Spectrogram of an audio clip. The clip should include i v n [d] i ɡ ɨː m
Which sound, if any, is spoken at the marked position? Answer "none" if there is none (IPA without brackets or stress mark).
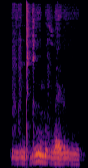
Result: d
